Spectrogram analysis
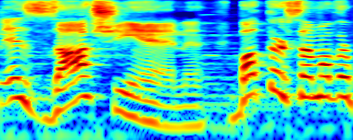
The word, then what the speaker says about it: Zacian: The most popular alternative, at least as far as I'm aware, is Zacian, which does make sense as well. That's how A-C-I-A is pronounced in words like facial or racial, and it's also similar to words like acacia or emaciate.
